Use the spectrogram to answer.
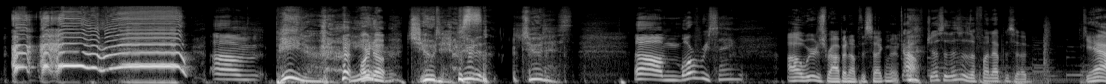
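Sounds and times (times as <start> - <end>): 
rooster crowing: 0.1 - 1.9
speech: 2.2 - 11.0.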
